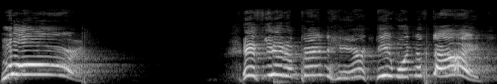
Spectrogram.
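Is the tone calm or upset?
upset. It is said in an upset, accusing tone.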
